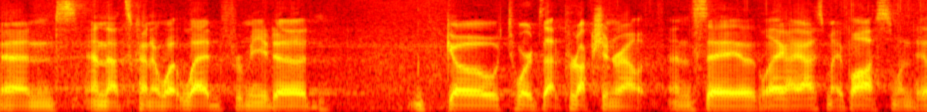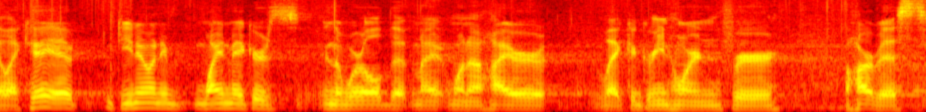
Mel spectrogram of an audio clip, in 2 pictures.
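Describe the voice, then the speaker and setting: Over noticeable background noise, a man with an American accent speaks at a moderate pace and a fairly low pitch with fairly even intonation. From Arizona. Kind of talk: casual interview.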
